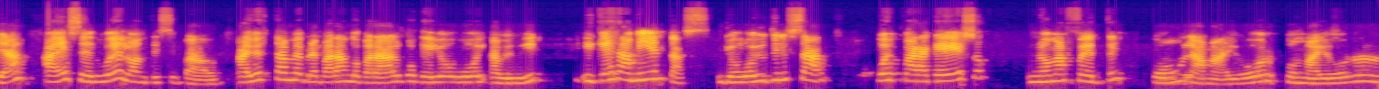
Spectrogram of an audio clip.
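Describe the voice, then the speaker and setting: In a Cuban accent, a woman talks at a high pitch with lively intonation. Her pace is very slow. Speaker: conference speaker, education and grief specialist. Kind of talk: lecture.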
